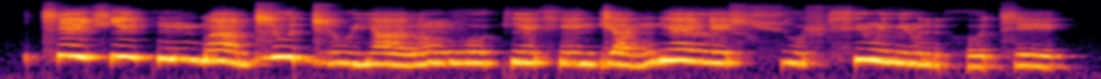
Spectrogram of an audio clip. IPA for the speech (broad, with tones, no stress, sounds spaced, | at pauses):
t͡s ɛ̃˥˧ ç ẽ˥˧ k ũ˧ m b ã˧˩ d͡z ʊ˥˧ d͡z u˧˩ j ã˧˩ l õ˧ v o˧ kʲ ɛ̃˧ x ẽ˧ ɡʲ a˧˩ ŋ ɡ ɛ̃˥˧ l e˧ ɬ ç u˧˩ ɬ xʲ ũ˥˧ lʲ ũ˥˧ r h ʊ˧˩ t͡s e˥˧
